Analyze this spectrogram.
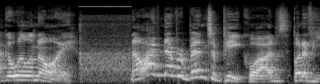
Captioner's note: TV Static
